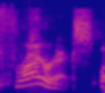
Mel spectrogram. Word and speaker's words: Frerichs: Why you pronounce that name Courtney Freericks? Like it's Freericks, Courtney Freericks.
